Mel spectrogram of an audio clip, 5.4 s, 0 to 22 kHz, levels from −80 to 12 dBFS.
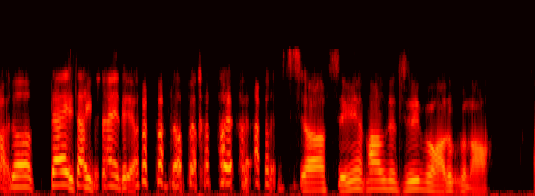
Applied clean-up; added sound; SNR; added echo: neural diffusion model UNIVERSE++.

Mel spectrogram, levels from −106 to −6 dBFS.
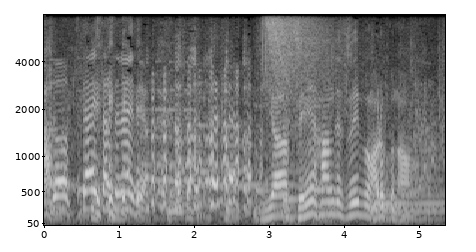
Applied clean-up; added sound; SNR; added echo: none; none; none; none.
